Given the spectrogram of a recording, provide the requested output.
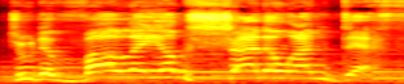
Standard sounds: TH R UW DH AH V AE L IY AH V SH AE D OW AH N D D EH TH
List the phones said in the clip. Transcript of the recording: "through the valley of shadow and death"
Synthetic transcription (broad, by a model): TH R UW DH AH V AE L IY AH V SH AE D OW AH N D D EH TH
